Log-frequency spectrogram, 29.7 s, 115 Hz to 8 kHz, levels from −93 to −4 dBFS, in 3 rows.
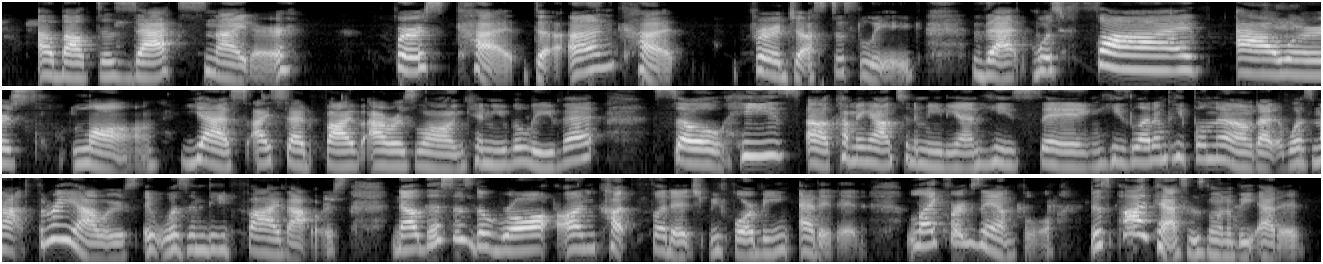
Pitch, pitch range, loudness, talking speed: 220 Hz, 190-265 Hz, -22 LUFS, 145 wpm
